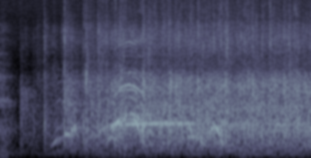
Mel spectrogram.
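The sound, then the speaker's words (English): An audience breaks into clapping that starts with a few scattered claps, then swells within a second into sustained, dense applause, with voices calling out and cheering over it. “And when you hear powerful news at church, you don't clap.”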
